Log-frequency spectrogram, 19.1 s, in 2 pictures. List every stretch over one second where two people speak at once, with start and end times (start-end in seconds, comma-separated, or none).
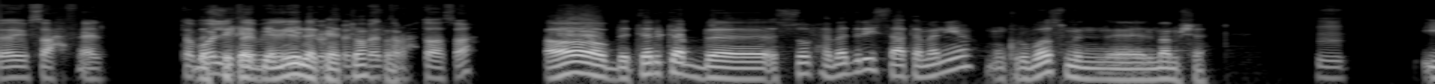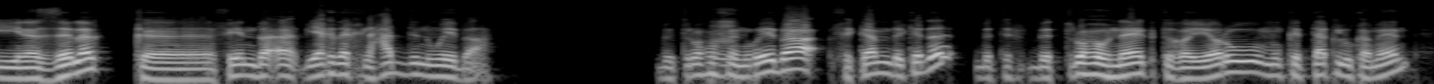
1.3-2.7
